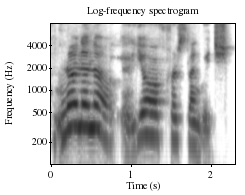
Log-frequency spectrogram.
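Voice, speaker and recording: Woman, student, video call, slow hesitant questions, fairly high voice. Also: sing-song, darkish tone. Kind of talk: casual conversation.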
